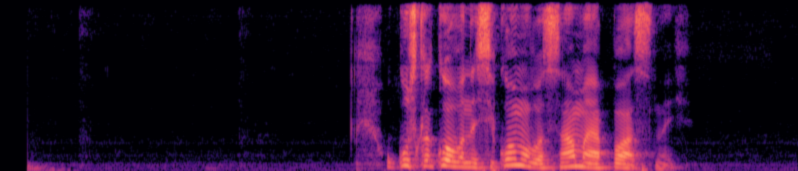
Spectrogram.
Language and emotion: Russian, angry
